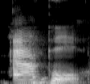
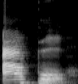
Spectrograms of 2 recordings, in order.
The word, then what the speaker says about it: apple: A 발음 중에 에 발음은 우리나라 사람들은 그 everyday 할 때 에 발음이라고 발음을 하세요. 하지만 에 해보세요. 에. 자, 에 하실 때 에 발음은 턱만 밑으로 내리시고 혀가 보여야 돼요.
